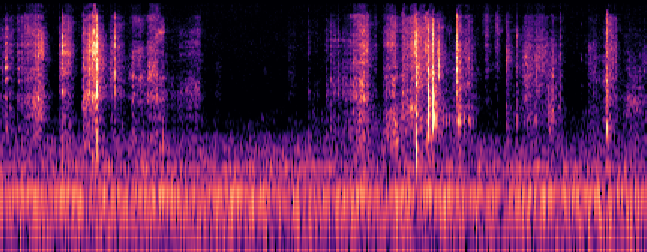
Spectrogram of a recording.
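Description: Quiet scissors snipping through a paper template for a CD origami craft, a few soft irregular cuts and rustles close by with no talking.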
